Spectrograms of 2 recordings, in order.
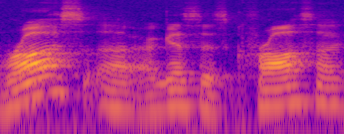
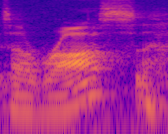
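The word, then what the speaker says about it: Xross: This is Ross. It's X-R-O-S-S. I think the X is silent.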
